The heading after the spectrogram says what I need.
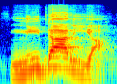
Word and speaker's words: Cnidaria: English স্পেলিংটা একটু খেয়াল রাখবে, এগুলো সি দিয়ে শুরু, সি সাইলেন্ট ওয়ার্ড, টিনোফোরা। এই দুটোই কিন্তু সি সাইলেন্ট ওয়ার্ড, একটা নিডারিয়া আর একটা টিনোফোরা।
